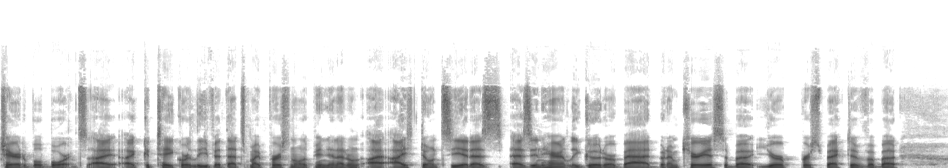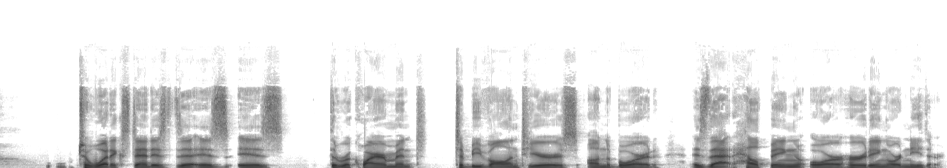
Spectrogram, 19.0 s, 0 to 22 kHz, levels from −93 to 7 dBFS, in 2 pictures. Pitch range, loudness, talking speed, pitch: 85-105 Hz, -20 LUFS, 175 wpm, 95 Hz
